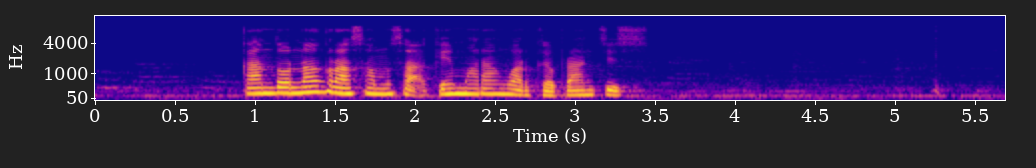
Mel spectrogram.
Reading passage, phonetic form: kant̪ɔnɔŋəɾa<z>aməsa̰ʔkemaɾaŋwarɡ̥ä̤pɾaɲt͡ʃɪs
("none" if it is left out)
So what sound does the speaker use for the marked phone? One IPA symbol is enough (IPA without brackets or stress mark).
s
